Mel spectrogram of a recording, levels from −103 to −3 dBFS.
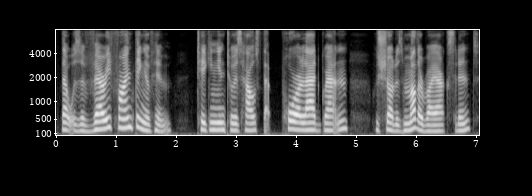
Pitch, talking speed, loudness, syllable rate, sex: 200 Hz, 180 wpm, -18 LUFS, 5.1 syllables/s, female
